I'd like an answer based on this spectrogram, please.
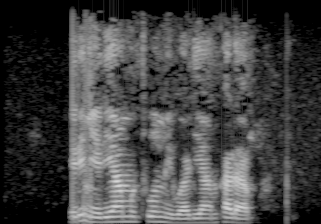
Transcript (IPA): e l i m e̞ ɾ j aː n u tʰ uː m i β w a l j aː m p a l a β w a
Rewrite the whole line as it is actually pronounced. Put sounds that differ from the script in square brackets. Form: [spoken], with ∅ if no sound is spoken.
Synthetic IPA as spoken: e [ɾ] i [ɲ] e̞ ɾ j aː [m] u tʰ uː m i β w a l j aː m p a l a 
